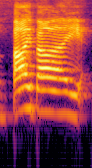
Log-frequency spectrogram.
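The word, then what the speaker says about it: Bybi: Next, we have a Bye Bye Eye Plump Eye Cream. I think it's pronounced bye-bye. It's B-Y-B-I. Don't know if that'll focus on it. No, it won't. Yeah, I think it's bye-bye, B-Y-B-I.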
